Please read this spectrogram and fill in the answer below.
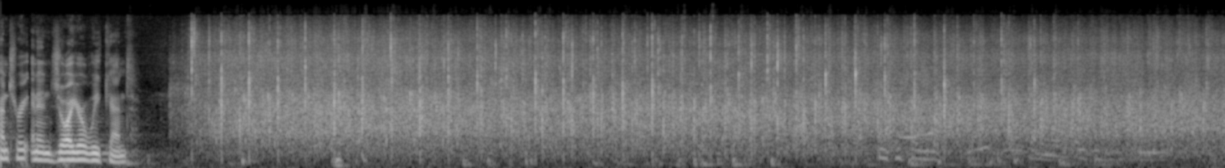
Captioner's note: applause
